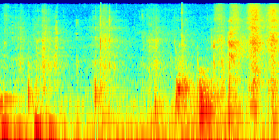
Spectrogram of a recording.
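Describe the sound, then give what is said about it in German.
Someone eating bread: soft, irregular biting and chewing noises with a few small crunches and clicks, fairly faint and uneven in rhythm, with no voices. “Mich verschluckt. Ich habe Brotling verschluckt.”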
